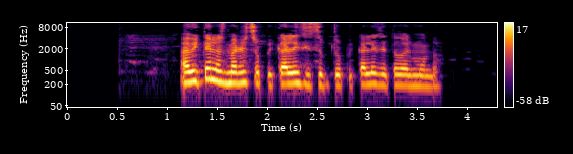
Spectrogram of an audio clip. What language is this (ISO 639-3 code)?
spa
